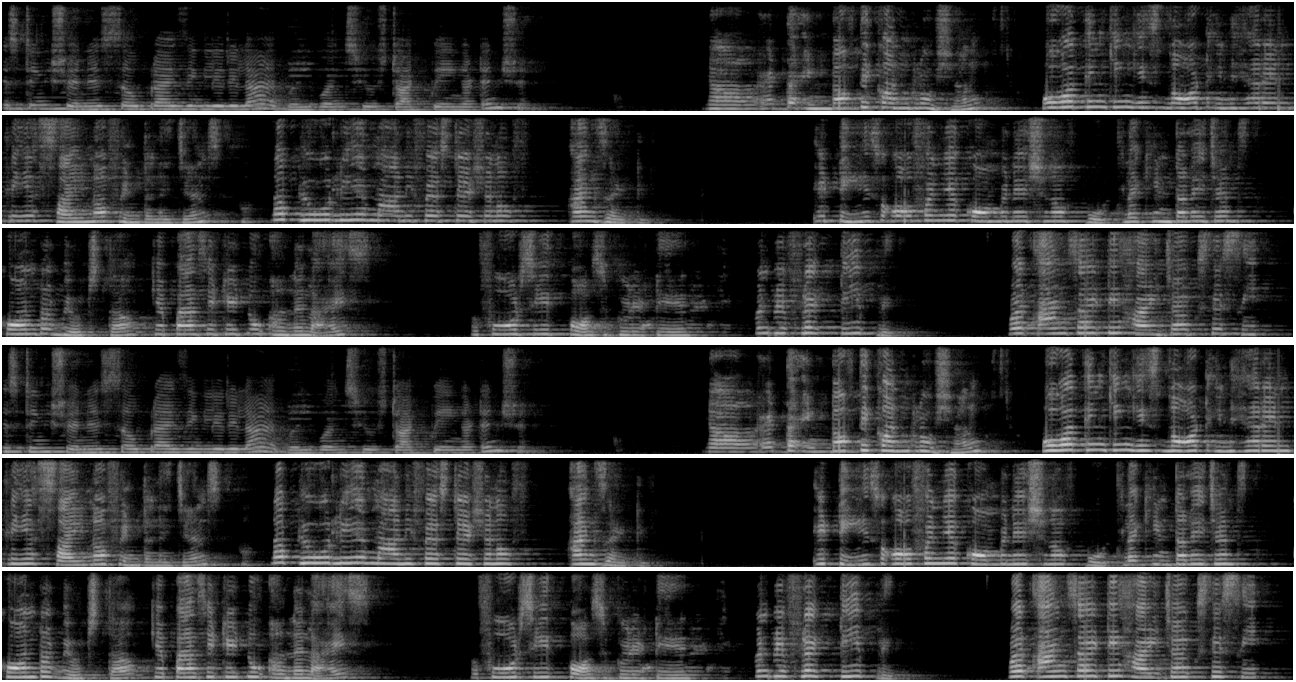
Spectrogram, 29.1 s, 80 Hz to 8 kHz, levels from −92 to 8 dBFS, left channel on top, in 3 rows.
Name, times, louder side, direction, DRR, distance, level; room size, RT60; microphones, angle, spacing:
voice 1, 0.0-4.0 24.2-24.7, left 1 dB, 10° right, 5 dB, 1.9 m, -38 dB
voice 2, 5.3-7.4 7.8-11.3 11.7-13.5 13.9-14.5 15.8-19.0 19.4-22.1 23.0-24.5 25.0-26.1 26.9-28.8, right 3 dB, 65° right, 8 dB, 1.4 m, -28 dB
20.5 x 18.5 x 8.6 m, 0.64 s
head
